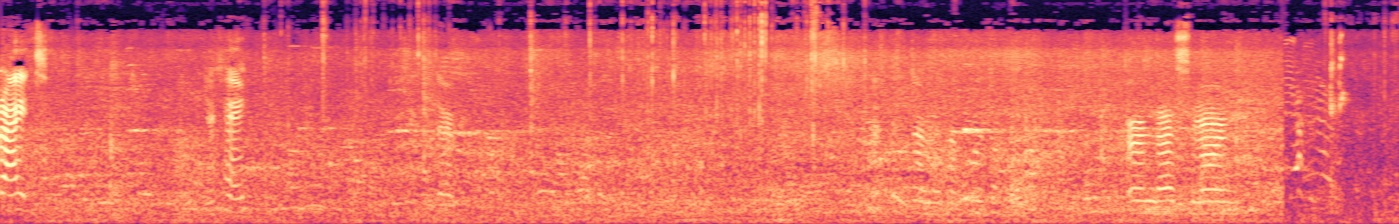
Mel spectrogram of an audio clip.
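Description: A paper bag rustles and crinkles close by.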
